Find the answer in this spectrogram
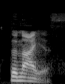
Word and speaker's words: Dinius: It's sort of how it's spelled. It's Dinius, but it's Dinius.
